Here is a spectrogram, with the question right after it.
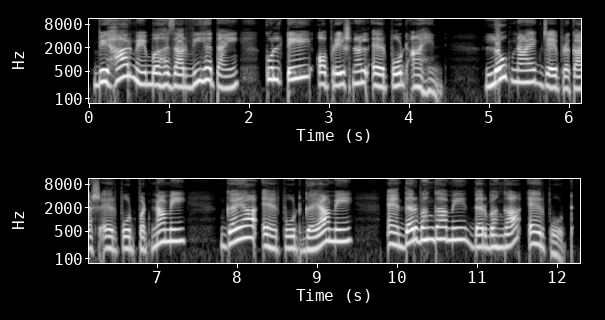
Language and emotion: Sindhi, neutral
